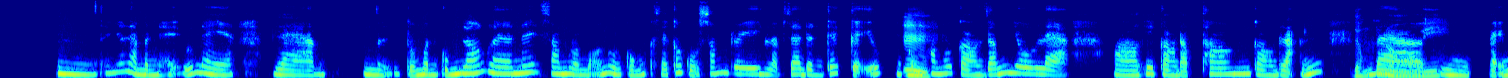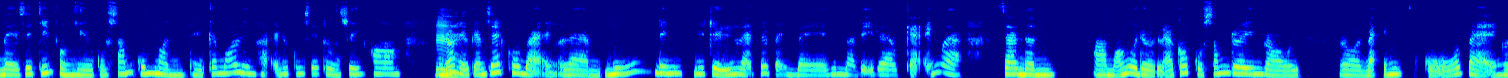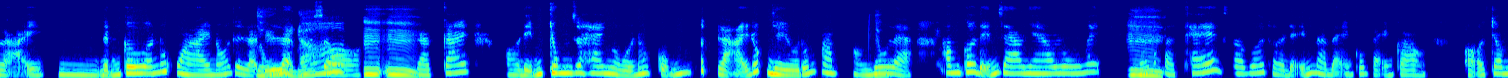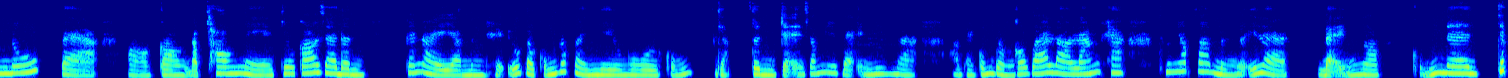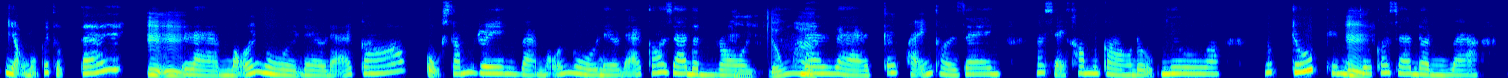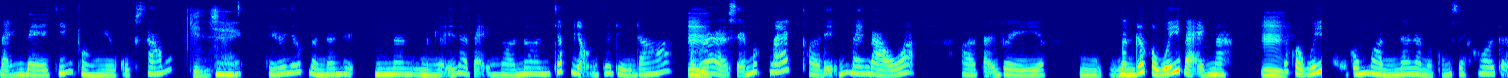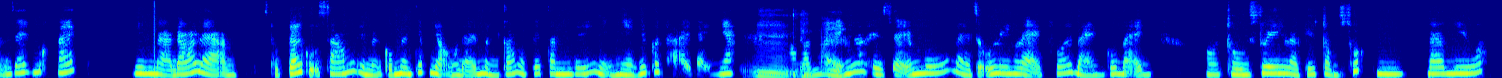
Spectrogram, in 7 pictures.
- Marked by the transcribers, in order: tapping; other background noise
- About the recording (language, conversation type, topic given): Vietnamese, advice, Làm sao để giữ liên lạc với bạn bè lâu dài?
